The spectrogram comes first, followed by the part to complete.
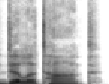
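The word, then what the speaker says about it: dilettante: my favorites is a dilatant and this word has three syllables and there's kind of like a stress on that first and last syllable the reason I say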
